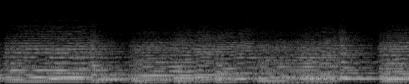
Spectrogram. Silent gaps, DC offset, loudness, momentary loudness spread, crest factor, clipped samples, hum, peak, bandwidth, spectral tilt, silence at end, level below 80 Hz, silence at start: none; under 0.1%; -30 LUFS; 5 LU; 14 dB; under 0.1%; none; -16 dBFS; 11.5 kHz; -7 dB/octave; 0 s; -60 dBFS; 0 s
